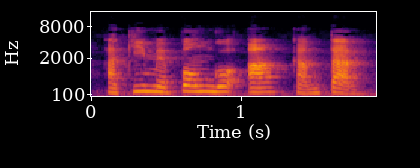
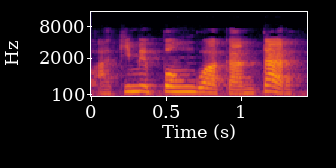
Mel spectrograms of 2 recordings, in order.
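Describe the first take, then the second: First: Vowels meeting across words are kept in separate syllables. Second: Vowels meeting across words are joined into one syllable. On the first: The speaker calls it wrong. "Yo no digo" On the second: The speaker calls it right. "digo ... Uno eso"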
